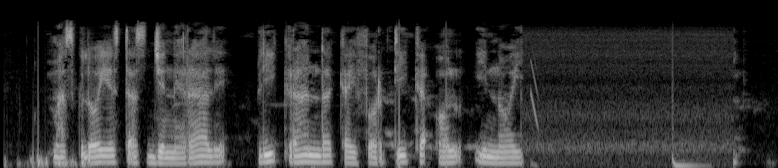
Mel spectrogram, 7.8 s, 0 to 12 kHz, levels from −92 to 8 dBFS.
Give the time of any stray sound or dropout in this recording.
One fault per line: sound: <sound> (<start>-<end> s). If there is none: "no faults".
sound: chirp (5.3-5.4 s)
sound: thud (6.7-7.2 s)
